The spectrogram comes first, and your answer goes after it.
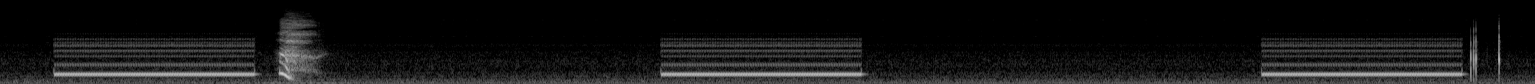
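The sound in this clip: A telephone call's tones sound as three long, steady buzzing tones separated by silent pauses, with a sharp click after the first tone.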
